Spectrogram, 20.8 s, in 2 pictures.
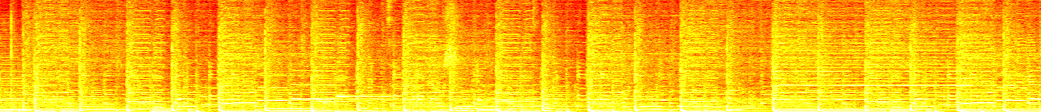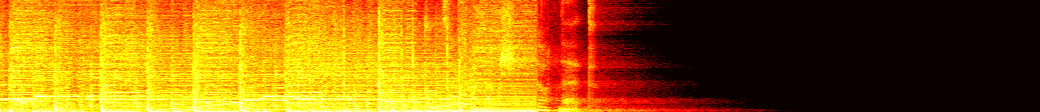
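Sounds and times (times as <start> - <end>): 
expressive vintage funk music: 0.0 - 15.8.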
